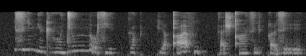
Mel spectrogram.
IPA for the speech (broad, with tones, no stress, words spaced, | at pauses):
zi˦nʲe˨ɖʱõ˨ dʲo˦nːo̰˦˨sʲe˨kːʉ˨q kːḭ˨ qʼa̰˦fḭ˦ɡ kːa̰˨ʃqʼã˨sḭ˦ɡ qḭ˨zḛ˦˨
